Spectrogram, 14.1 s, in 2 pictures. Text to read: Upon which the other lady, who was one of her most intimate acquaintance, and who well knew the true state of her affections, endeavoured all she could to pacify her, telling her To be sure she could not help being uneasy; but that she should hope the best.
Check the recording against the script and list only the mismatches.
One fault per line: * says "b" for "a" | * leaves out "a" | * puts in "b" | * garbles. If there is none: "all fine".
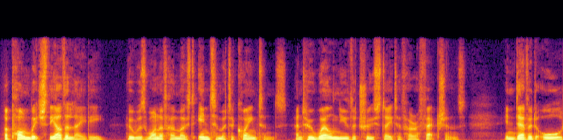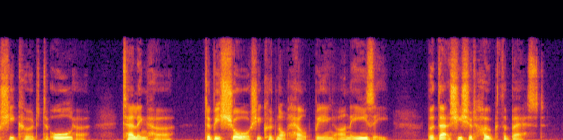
* says "all" for "pacify"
